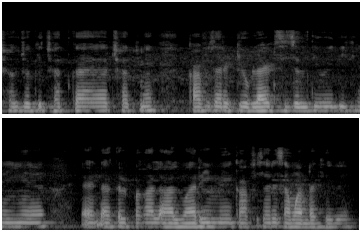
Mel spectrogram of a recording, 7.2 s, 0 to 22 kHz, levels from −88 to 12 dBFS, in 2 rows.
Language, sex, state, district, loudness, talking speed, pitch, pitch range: Hindi, male, Bihar, Sitamarhi, -34 LUFS, 200 wpm, 135 Hz, 130-140 Hz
